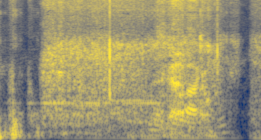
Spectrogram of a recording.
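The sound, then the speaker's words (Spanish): A rotary air conditioner, just switched on, runs with a steady, even hum that fills the background, while people talk over it at moderate loudness. “No, e-, ese el aire acondicionado que lo prendí.”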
